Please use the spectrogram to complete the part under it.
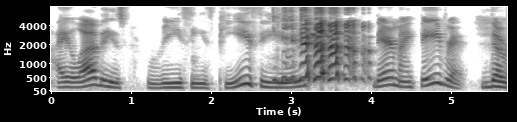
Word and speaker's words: Reese's: I know it's supposed to rhyme and it's supposed to rhyme with the word that I do know how to say. So it has to be Reese's.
